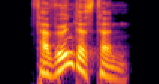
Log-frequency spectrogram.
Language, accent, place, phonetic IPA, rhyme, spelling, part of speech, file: German, Germany, Berlin, [fɛɐ̯ˈvøːntəstn̩], -øːntəstn̩, verwöhntesten, adjective, De-verwöhntesten.ogg
- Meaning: 1. superlative degree of verwöhnt 2. inflection of verwöhnt: strong genitive masculine/neuter singular superlative degree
